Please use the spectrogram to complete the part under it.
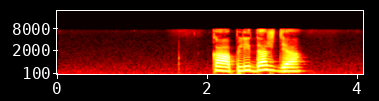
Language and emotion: Russian, neutral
